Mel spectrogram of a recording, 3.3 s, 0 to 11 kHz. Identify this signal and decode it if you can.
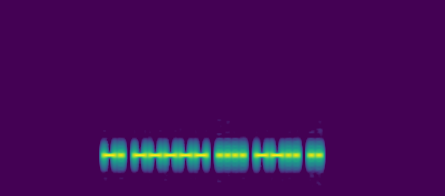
Morse code, heard as a keyed tone, about 41 wpm, 700 Hz. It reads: N0HZI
